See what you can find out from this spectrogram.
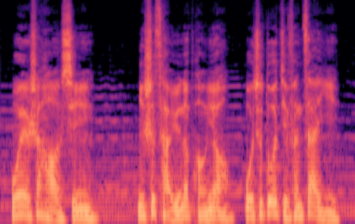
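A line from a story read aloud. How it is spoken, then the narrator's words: Restrained anger, faint smile. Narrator (Chinese): 沈长勋忍着气也淡淡的笑了笑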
